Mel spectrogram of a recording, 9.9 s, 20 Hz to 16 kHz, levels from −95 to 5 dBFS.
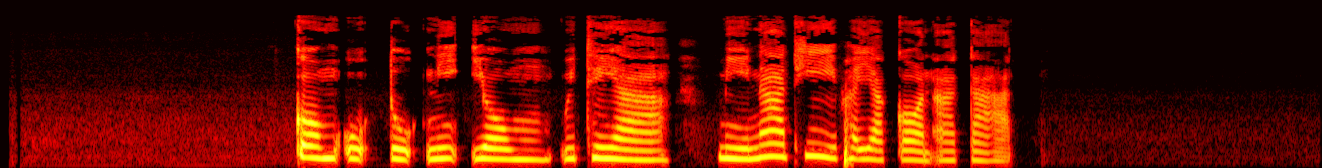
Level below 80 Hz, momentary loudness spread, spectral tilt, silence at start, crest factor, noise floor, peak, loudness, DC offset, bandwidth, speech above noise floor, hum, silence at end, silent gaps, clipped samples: -62 dBFS; 11 LU; -6 dB/octave; 2.25 s; 22 dB; -73 dBFS; -2 dBFS; -21 LUFS; under 0.1%; 10.5 kHz; 53 dB; none; 2.35 s; none; under 0.1%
